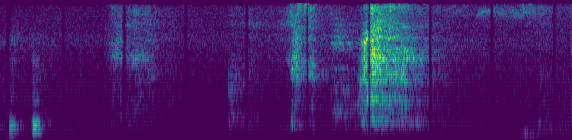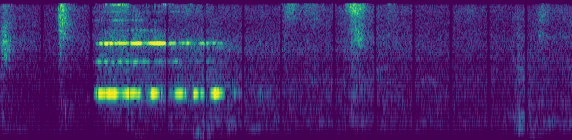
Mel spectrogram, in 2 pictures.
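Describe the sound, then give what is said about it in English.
An elevator running on its way up to the roof: a steady low mechanical hum with scattered whooshing and rattling bursts, and a bright, pulsing electronic tone sounding for about a second midway through. “That's the sound of the elevator.”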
